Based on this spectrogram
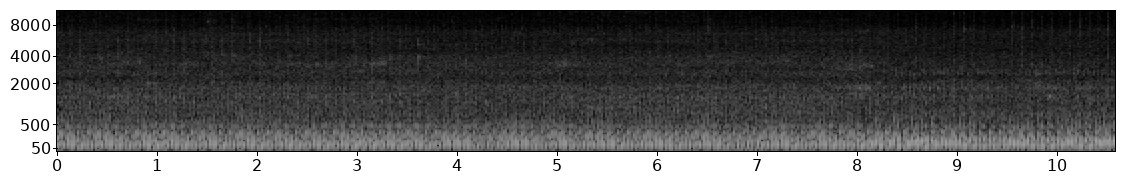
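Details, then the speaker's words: Kawasaki Vulcan 750 V-twin idling, manual cam chain tensioners loosened one full turn past the starting point: light rapid metallic clanking as the slack cam chain slaps its guide, demonstrating a loose cam chain. "and then to show you further what a a loose cam chain um sounds like I loosened it further to one full looser turn from my starting point and you heard the clanking really bad"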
